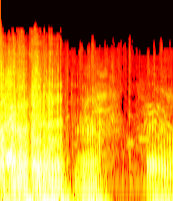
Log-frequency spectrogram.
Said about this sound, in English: Okay, who brought the dog? I'm gonna bring this up at the next tenants meeting. There's not supposed to be any pets in the building.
